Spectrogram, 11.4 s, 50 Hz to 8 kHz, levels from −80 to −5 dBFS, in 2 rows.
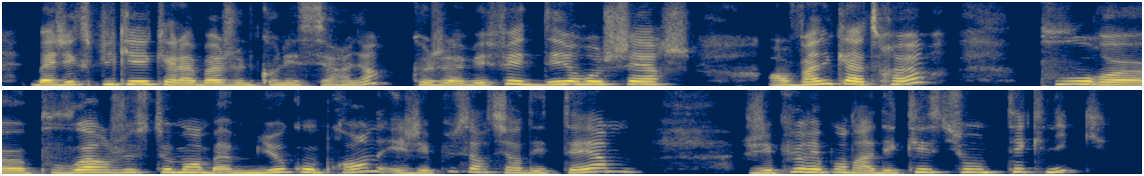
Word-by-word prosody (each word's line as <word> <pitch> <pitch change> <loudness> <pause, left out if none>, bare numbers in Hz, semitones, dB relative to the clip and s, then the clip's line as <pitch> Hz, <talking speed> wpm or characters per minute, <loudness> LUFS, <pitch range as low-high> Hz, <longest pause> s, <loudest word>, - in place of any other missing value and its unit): Bah 205 - +5
j'expliquais 255 +3 +2
qu'à 245 -4 +1
la 200 -2 +3
base 215 +1 +3
je - - -4
ne 180 - -4
connaissais 195 +1 -4
rien, 190 - -5
que 215 - -3
j'avais 190 +1 -1
fait 280 +6 +3
des 245 +4 +3
recherches 260 -1 +2 0.4
en 200 - -1
24 275 - +3
heures 410 +8 -1 0.4
pour, 270 -3 +1
heu, 205 -2 +4
pouvoir 245 +4 +1
justement 255 +1 -1
bah 195 -4 -2
mieux 205 +8 0
comprendre 275 +4 -1
et 205 - -5
j'ai 210 0 -4
pu 330 - -17
sortir 260 -7 -5
des 190 -2 -6
termes, 295 - -1 0.6
j'ai 210 +2 -3
pu 285 +9 -6
répondre 260 -4 +1
à 200 - -2
des 210 0 -3
questions 270 +2 -3
techniques 280 +2 -6
250 Hz, 195 wpm, -19 LUFS, 205-270 Hz, 0.6 s, Bah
